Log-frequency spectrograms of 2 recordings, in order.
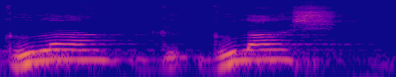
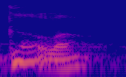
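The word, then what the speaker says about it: Gullah: what's that music? Goulash? It's Gulla. It's pronounced Gulla, and it is uniquely from the coastal islands of the East Coast.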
